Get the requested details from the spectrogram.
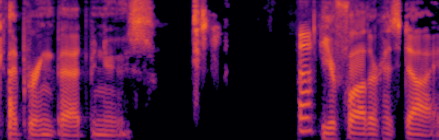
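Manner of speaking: put-on wooden, stiff, low monotone, as if reading. Criticizing an actor's delivery of bad news, imitating a stiff monotone. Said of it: "gives it in like a very like monotone".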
